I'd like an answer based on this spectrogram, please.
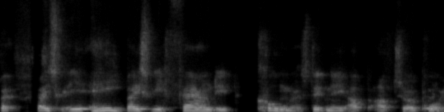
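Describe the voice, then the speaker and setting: The tone is dark and mellow. The intonation is lively. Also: man, high pitch for a man, moderate pace. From Essex, England. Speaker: podcast host. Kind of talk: casual conversation. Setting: video call. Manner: halting, many repetitions.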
